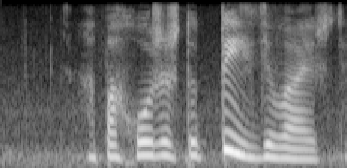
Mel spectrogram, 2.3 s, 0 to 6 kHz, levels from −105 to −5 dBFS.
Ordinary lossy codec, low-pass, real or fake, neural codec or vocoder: none; 5.4 kHz; real; none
